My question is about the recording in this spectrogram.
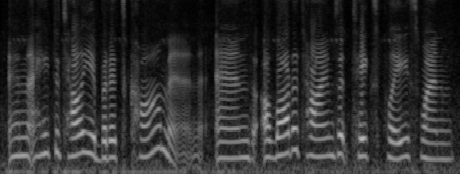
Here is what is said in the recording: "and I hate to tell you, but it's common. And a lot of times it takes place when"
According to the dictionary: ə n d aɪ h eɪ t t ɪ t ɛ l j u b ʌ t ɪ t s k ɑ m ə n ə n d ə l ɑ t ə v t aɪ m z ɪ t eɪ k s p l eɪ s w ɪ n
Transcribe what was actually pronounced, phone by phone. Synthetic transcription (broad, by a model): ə n aɪ h eɪ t t ɪ t ɛ l j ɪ b ʌ t ɪ t s k ɑ m ə n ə n ə l ɑ t ə v t aɪ m z ɪ t eɪ k s p l eɪ s w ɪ n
